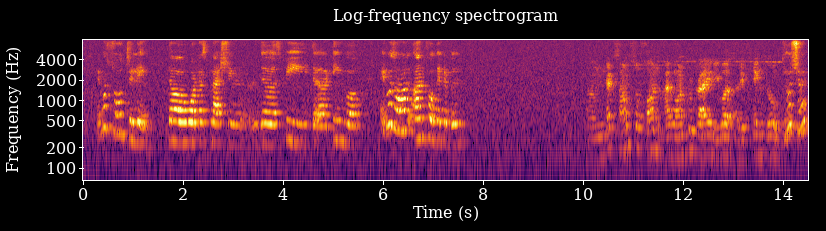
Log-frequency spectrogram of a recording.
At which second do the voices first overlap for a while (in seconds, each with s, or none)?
none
